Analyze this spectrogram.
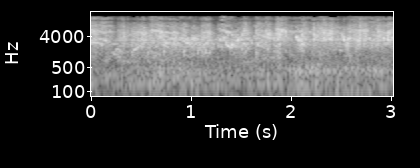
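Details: Short burst of dense budgerigar chatter, many overlapping high, raspy chirps and squeaks forming a continuous wash.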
